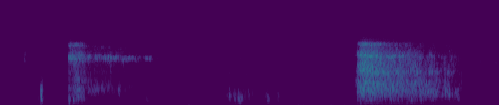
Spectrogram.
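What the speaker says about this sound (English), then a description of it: "the goal here is to take it into the nose, out to the mouth, and also to make those exhales just a little bit longer than those inhales" During a boot camp workout class, a person breathes in through the nose and then exhales long and audibly through the mouth, with soft faint inhales and a louder, drawn-out breathy exhale.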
